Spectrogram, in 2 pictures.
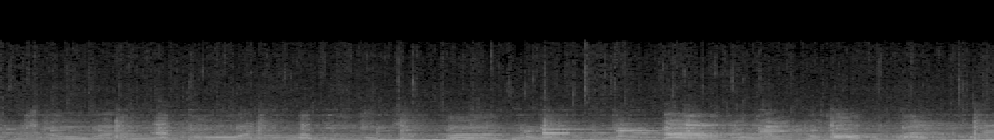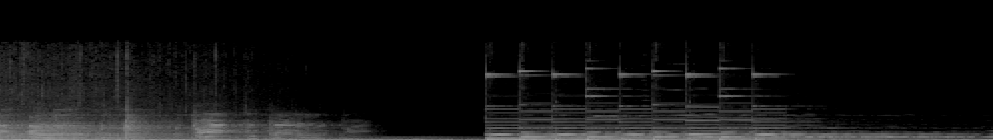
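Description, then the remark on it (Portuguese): Santa Claus's sleigh bells jingle on Christmas night over a steady clip-clop and warm music, then give way to bright, ringing chimes that slowly thin out and fade toward the end as he vanishes into the darkness. “Sangue esguichou na noite de Natal, e o Papai Noel sumiu na escuridão, deixando o doce tilintar dos sinos indo atrás de mais pessoas desobedientes.”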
